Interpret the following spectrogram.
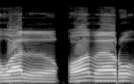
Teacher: Kemudian pada lafaz ru, ru-nya dibaca tebal karena dia huruf ra yang berharokat dhammah.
